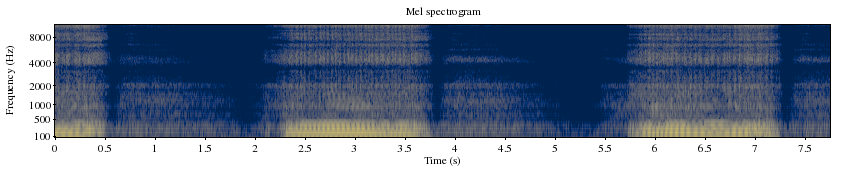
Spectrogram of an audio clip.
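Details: A woman snoring loudly: rattling, low-pitched snores about every three and a half seconds, roughly 17 a minute, with quiet breathing between; ordinary heavy snoring, presented as a sound effect.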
